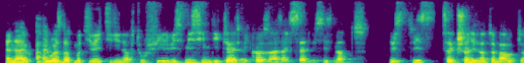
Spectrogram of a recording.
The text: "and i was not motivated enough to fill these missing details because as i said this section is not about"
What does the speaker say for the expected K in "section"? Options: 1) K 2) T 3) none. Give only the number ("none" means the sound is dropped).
1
